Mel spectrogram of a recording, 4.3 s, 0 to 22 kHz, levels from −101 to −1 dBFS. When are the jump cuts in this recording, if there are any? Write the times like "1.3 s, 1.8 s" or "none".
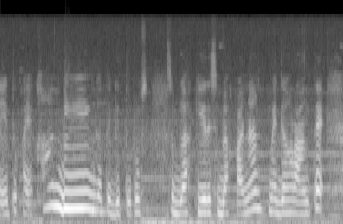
2.1 s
